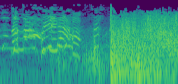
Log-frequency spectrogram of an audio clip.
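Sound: explosions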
